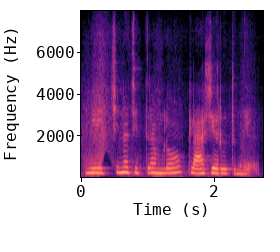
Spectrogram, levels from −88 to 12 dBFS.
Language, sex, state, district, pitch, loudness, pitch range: Telugu, female, Telangana, Mahabubabad, 225 Hz, -15 LUFS, 215-230 Hz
